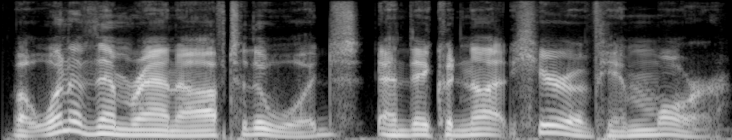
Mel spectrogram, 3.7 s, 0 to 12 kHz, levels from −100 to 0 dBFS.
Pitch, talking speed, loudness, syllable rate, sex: 130 Hz, 280 wpm, -17 LUFS, 5.1 syllables/s, male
